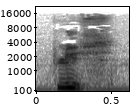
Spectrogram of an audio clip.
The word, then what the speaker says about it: plus: aussi fait attention remarquez on ne prononce pas le s de plus plus pl us pour les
